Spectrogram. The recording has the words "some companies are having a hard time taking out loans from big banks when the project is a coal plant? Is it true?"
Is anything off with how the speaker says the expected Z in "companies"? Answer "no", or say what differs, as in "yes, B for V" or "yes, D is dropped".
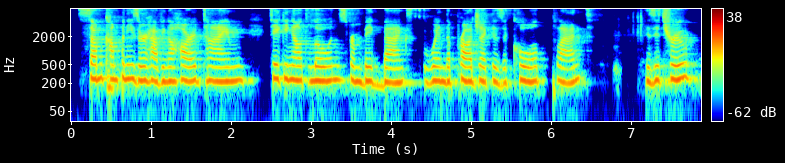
no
